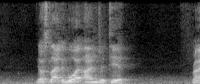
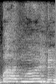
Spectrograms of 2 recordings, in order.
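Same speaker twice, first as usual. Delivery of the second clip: mock Jamaican catchphrase; 12 semitones higher, 5 dB louder than usual. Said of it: "Nobody else here like".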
